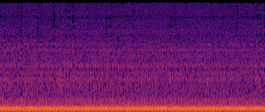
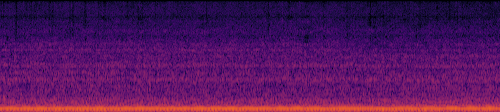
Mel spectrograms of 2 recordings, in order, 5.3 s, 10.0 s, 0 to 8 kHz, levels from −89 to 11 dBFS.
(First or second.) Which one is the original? first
